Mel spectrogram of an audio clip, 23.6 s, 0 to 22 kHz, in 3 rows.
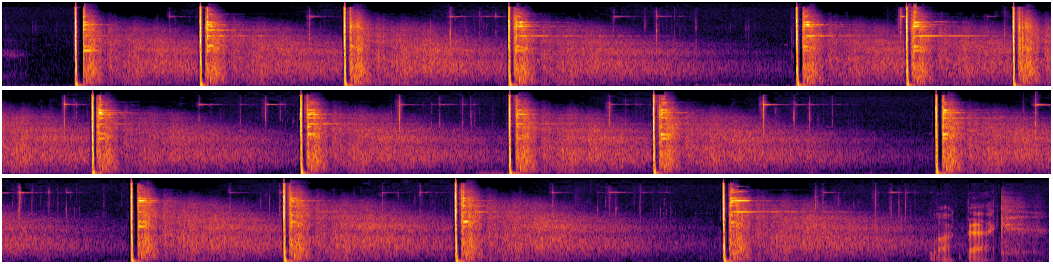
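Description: A Girsan MC35 PI LW pistol fires in loud, sharp, close reports, grouped in quick strings of two to four shots with brief pauses and ringing decay, about fifteen rounds in all.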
